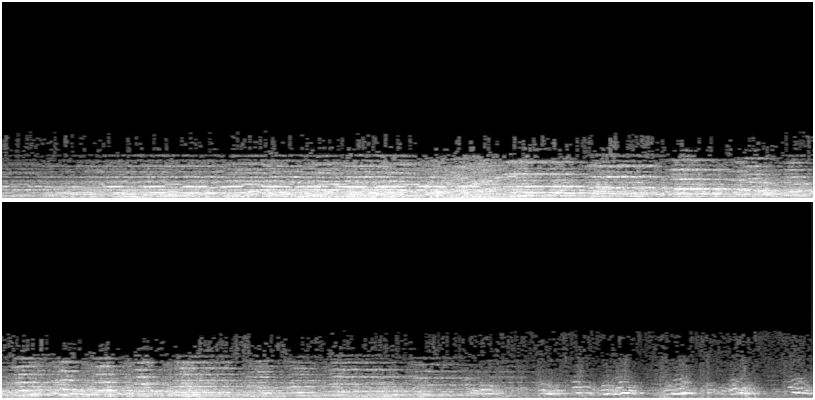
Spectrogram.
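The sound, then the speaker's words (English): A school bell at a schoolhouse, the one that was found, rings steadily and loudly, its clanging tones sustained and overlapping for several seconds before growing more uneven toward the end. “Do you hear the bell? The one we found.”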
